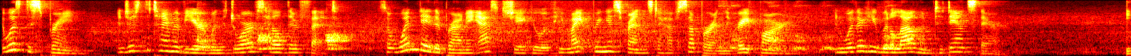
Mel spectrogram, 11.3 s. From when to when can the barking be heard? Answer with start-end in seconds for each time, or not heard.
1.9-3.5, 7.2-9.2.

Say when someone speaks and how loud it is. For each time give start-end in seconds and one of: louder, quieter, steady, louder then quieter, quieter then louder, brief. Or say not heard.
0.0-10.1 steady.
